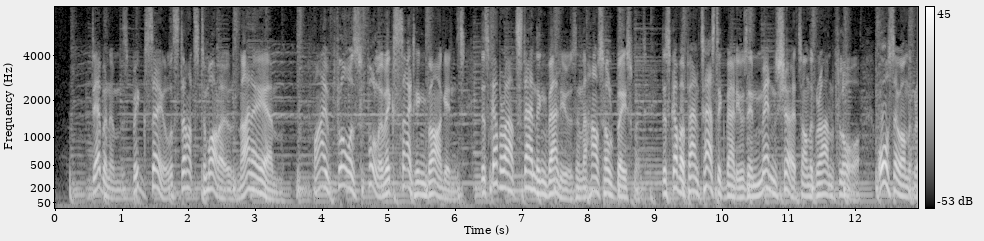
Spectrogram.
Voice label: Radio Advert; Radio Hallam; Debenhams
